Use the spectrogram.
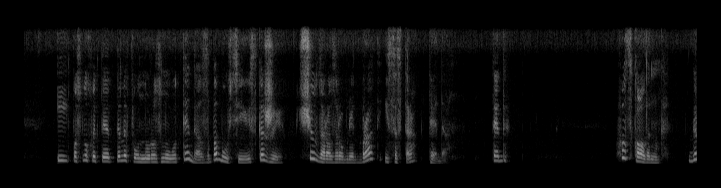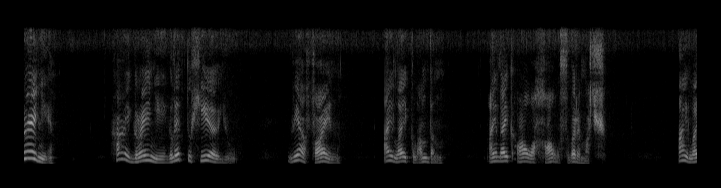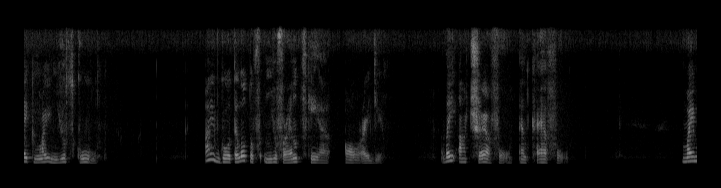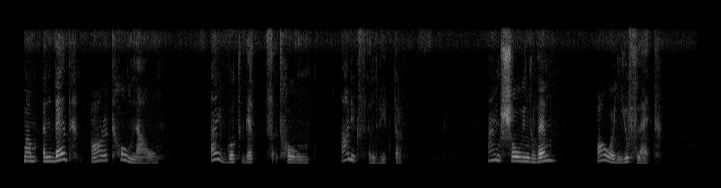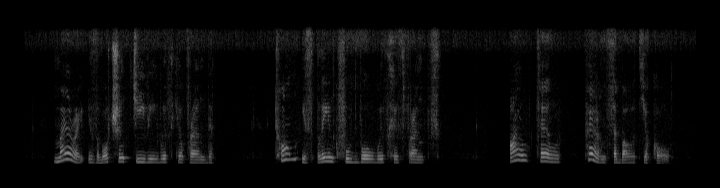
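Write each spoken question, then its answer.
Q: І послухайте телефонну розмову Теда з бабусею і скажи, що зараз роблять брат і сестра Теда.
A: Мері дивиться телевізор з подругою, Том грає у футбол з друзями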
